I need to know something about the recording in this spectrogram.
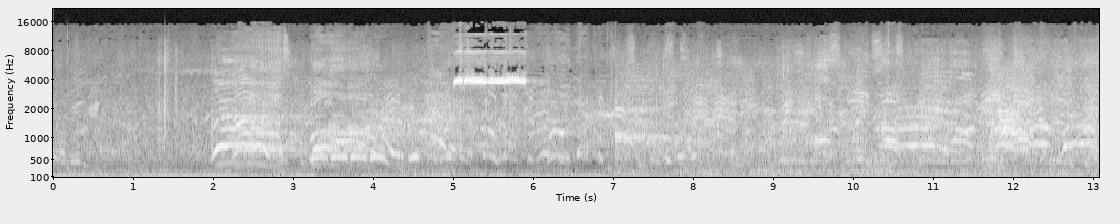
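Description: A crowd cheers and shouts loudly in an open-air stadium.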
